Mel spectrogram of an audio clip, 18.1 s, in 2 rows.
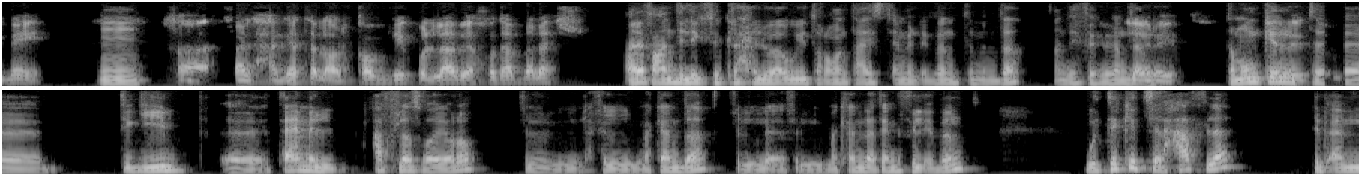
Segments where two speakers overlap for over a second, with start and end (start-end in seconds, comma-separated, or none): none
